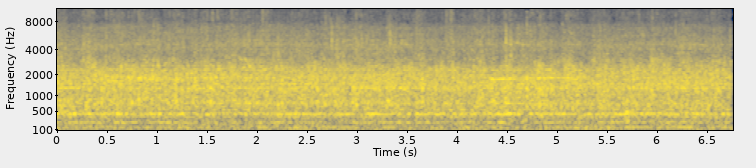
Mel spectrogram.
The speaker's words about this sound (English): Everyone is cheering. So am I.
